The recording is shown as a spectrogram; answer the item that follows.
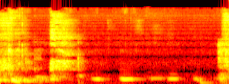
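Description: A person coughs twice in quick succession, then makes a few soft, short voiced murmurs.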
